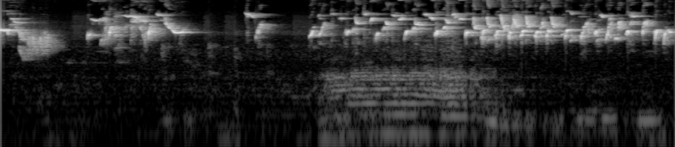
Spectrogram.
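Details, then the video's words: Mule hybrid of goldfinch and canary: a lower rasping note, scattered high chirps with pauses, then a rapid repeated high trill sequence, accompanied by a soft low humming tone; teaching song for goldfinches and canaries. "تغريد طائر الهجين الميستو حفاضة ودانية لتعليم طيور الحسون والكناري بدون أخطاء"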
